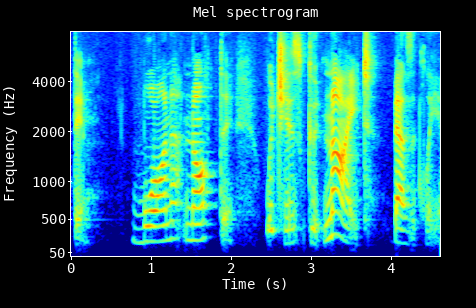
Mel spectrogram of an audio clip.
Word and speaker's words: buona notte: one or not them buona notte which is good night basically okay good night wanna not let's think about for a moment think about that pronunciation this TT okay this TT it often happens in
